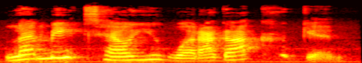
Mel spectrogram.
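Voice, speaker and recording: A woman's voice: fairly high pitch, sing-song, unhurried, fairly bright tone. A large, pushy man from a storybook, as acted out by a woman reader. He hollers in a folksy drawl and likes to boss people around. The delivery takes its time. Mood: sly, boastful. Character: large brash bossy man, folksy schemer.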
